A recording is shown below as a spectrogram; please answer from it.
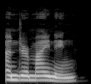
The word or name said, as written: undermining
